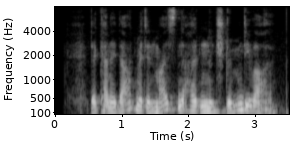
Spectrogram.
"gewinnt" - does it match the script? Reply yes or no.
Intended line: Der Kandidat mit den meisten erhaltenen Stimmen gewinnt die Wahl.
no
